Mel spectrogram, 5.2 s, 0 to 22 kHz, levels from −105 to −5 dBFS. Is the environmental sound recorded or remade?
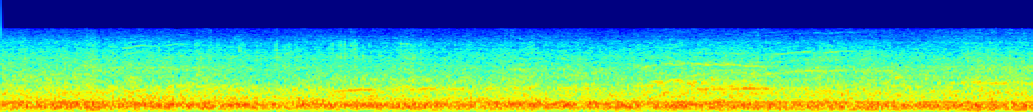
recorded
